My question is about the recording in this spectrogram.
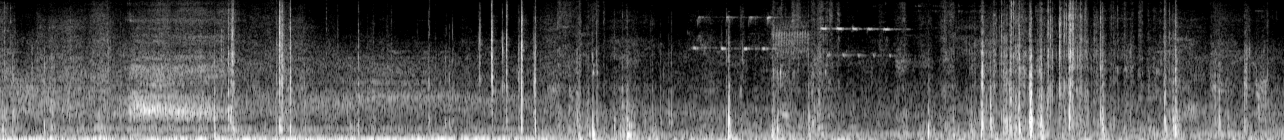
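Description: Light clicks and knocks of objects being handled and set about, with a low rumble during roughly the first seven seconds and a few brief high steady tones around the middle.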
